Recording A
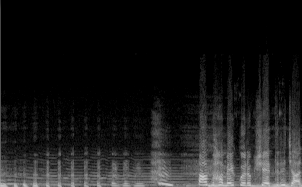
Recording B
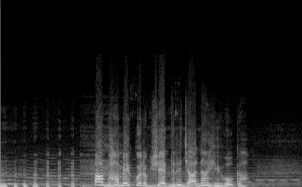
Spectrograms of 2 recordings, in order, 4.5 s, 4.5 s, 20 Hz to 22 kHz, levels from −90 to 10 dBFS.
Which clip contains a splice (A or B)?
B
